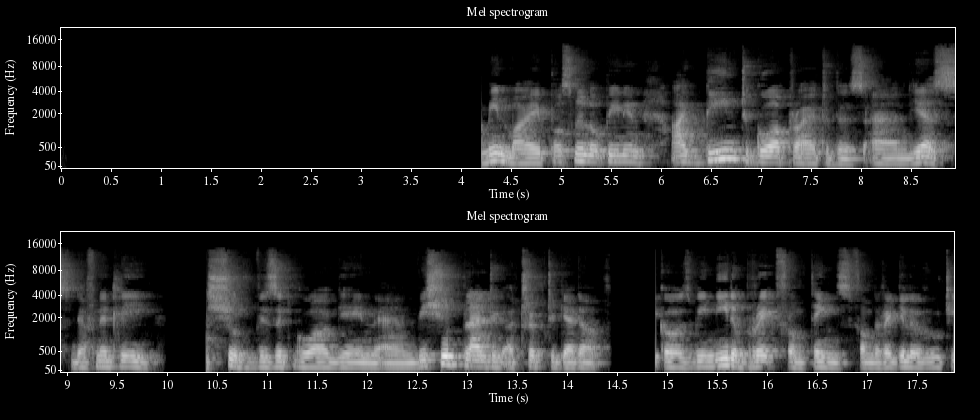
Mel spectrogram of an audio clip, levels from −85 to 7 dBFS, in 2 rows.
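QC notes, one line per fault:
4.13 s, 10.3 s, 14.8 s: clipped start after a pause. The first roughly 84, 101 and 94 ms of sound after silence go missing, at the opening of "mean my personal opinion" after the 4.13 s lead-in, after "this and yes definitely" following a 0.38 s gap, and at the start of "we need a break" after a 0.43 s gap. The output device sleeps during silence and swallows onsets while re-locking. On the waveform, envelopes jump from flat to full level, and the spectrogram shows missing onset transients.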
